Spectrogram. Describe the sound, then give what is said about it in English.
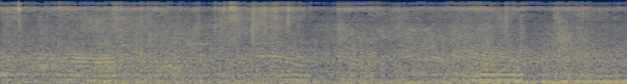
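A dense, steady drone of many bees buzzing close together around the hive, a continuous hum with shifting tones and no pauses, filling the whole few seconds without any voices. “Female bees going out and working, foraging, male bees there to fertilize the queen.”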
